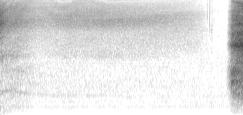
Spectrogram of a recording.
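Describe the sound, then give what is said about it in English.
A deep breath is drawn in, a soft, airy inhale lasting under two seconds, then a short, louder breathy burst at the end. “close down your eyes and take a big deep breath in.”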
